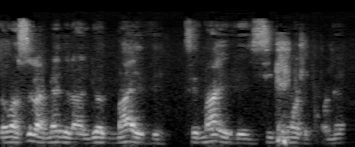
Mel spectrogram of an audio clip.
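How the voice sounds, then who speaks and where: A man's voice: mid-range voice, a little fast, warm tone, poor audio. A man hosting a live stream, talking insistently and repeating his points while urging viewers to share. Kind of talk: heated live stream chat.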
